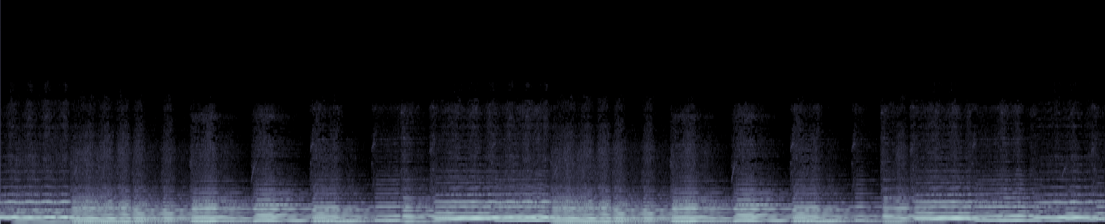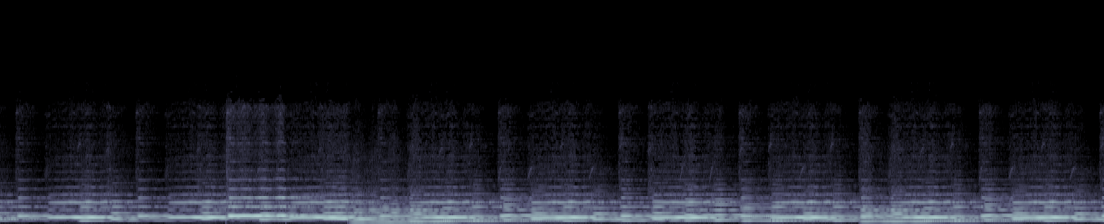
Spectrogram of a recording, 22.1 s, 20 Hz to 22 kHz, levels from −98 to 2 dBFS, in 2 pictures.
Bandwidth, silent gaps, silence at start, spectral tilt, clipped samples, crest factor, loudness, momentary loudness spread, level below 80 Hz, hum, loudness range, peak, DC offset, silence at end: 8.2 kHz; none; 0 s; -3.5 dB/octave; under 0.1%; 14 dB; -31 LUFS; 8 LU; -86 dBFS; none; 3 LU; -16 dBFS; under 0.1%; 0 s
